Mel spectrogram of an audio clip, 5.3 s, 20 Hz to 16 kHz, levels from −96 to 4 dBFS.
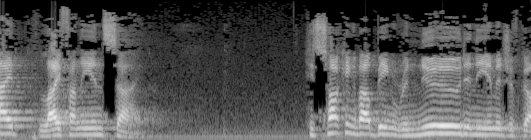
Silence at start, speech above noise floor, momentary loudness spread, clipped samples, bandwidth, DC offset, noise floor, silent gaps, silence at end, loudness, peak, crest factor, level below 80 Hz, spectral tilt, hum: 0 s; 27 dB; 9 LU; under 0.1%; 13.5 kHz; under 0.1%; -41 dBFS; none; 0 s; -15 LUFS; 0 dBFS; 16 dB; -46 dBFS; -4 dB/octave; 60 Hz at -40 dBFS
